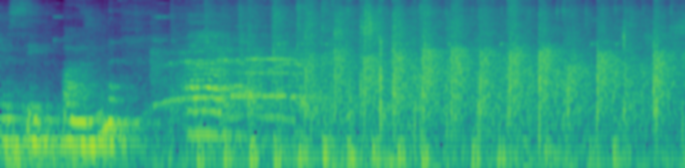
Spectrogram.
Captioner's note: audience applauds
